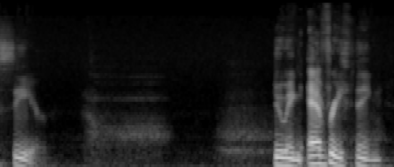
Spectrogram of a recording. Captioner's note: gasps quietly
